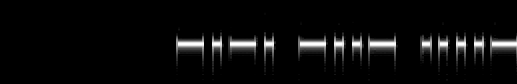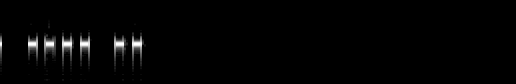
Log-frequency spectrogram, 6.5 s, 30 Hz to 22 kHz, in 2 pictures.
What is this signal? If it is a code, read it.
Morse code, heard as a keyed tone, about 22 wpm, 700 Hz. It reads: CX4HI
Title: DXCC-100 Call Signs - 5 Characters - Repeated 2x - 22wpm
